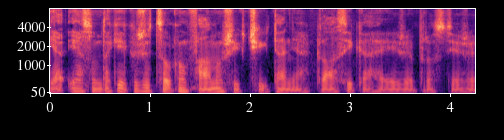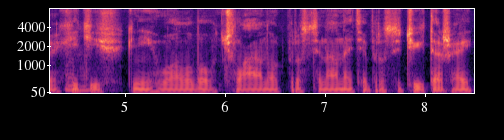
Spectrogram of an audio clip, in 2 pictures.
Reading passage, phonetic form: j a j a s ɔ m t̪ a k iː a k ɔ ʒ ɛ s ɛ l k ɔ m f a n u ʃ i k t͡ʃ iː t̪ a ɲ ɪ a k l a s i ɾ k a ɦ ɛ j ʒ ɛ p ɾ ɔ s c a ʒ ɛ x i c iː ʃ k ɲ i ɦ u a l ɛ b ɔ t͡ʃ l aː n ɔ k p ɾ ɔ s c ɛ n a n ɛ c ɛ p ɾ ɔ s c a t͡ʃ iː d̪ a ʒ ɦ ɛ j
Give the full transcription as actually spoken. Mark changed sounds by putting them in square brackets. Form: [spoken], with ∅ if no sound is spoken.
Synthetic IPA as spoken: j a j a s ɔ m t̪ a k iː a k ɔ ʒ ɛ [t͡s] ɛ l k ɔ m f a n u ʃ i k t͡ʃ iː t̪ a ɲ ɪ a k l a s i [∅] k a ɦ ɛ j ʒ ɛ p ɾ ɔ s c [ɛ] ʒ ɛ x i c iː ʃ k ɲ i ɦ u a l ɛ b ɔ t͡ʃ l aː n ɔ k p ɾ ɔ s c ɛ n a n ɛ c ɛ p ɾ ɔ s c [ɛ] t͡ʃ iː [t̪] a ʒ ɦ ɛ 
